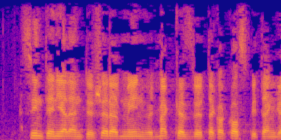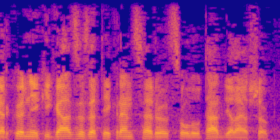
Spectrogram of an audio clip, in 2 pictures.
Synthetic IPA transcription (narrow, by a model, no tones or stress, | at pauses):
sint̪eːnjɛlɛnt̪øːʃɛɾɛd̪meːɲɦo̞ɟmɛkːɛzd̪øːt̪ːɛkɒkɒspit̪ɛŋɡɛrkørɲeːkiɡaːzʋɛzɛt̪eːkrɛnt̪sɛrːøːlsoːloːt̪aːrɟɒlaːʃo̞k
